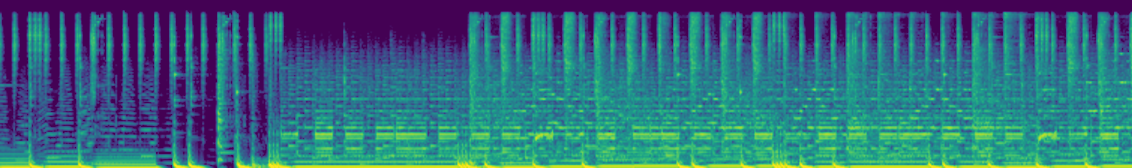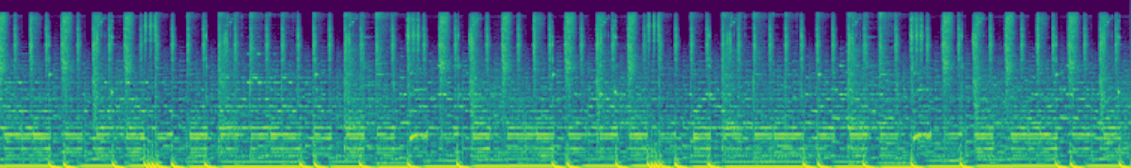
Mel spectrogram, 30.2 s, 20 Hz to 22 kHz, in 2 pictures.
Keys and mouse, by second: 0.2-2.9 drag, 2.9 space, 4.9 click, 6.2 space, 10.3 space, 10.9 click, 11.6 right click, 12.4 click, 17.0 ctrl+a, 17.8 click, 21.3 r, 22.9-25.0 drag, 25.0 space, 27.8-29.7 drag, 29.7 s.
